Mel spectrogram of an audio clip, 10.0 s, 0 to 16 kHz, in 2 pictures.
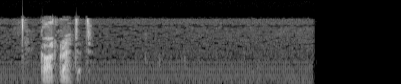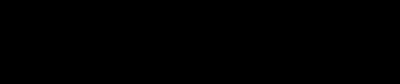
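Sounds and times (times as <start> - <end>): electrical mains hum: 0.0 - 4.0.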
